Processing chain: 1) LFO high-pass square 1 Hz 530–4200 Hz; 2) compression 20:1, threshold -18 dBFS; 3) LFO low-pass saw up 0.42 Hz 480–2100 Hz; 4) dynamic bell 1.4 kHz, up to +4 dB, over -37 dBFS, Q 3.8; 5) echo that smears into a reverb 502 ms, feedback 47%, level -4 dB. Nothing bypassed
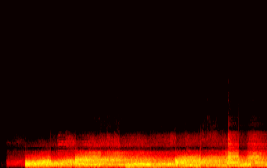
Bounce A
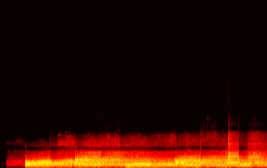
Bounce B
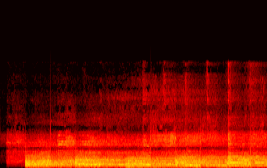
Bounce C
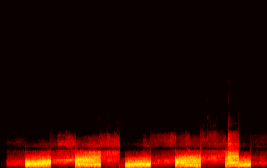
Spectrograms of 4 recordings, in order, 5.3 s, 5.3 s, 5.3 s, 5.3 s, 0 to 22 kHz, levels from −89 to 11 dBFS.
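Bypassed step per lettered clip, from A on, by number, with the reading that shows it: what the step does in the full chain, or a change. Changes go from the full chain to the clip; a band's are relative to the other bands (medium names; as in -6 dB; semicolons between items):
4, 2 kHz band -2.5 dB; 3, loudness change -3.5 LU; 5, echo-to-direct -3.0 dB to none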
